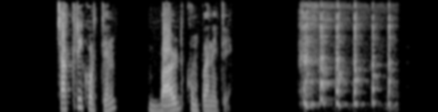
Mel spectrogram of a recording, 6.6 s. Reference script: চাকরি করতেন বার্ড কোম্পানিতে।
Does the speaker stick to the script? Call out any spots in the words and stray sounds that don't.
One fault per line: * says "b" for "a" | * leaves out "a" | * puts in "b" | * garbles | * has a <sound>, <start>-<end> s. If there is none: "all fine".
* has a laugh, 4.5-6.0 s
